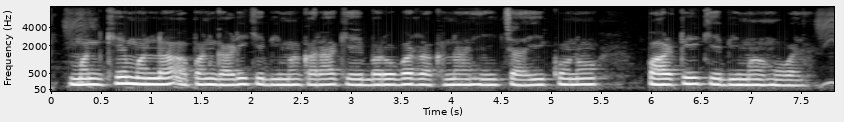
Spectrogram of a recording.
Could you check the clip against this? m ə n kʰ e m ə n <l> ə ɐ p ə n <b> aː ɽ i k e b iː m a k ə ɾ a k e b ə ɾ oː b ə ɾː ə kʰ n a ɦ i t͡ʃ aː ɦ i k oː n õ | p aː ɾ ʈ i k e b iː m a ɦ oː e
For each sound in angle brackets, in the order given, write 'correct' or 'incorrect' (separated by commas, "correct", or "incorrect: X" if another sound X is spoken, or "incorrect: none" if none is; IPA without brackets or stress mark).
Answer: correct, incorrect: ɡ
